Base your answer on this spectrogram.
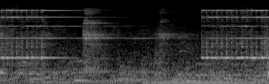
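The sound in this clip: A telephone rings in a small, inexpensive family eatery, sounding a few bright, repeating ring bursts over a low background hum, with no voices.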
